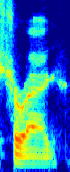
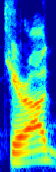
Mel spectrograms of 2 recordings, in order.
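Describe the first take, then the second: First: The name begins with an 'sh' sound. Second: The name begins with a 'j' sound. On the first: This is how outsiders say it. "people say" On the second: This is how the family says it. "my parents say"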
